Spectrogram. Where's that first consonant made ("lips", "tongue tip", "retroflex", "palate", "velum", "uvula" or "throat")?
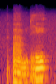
throat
